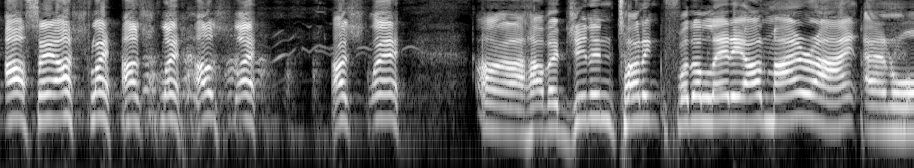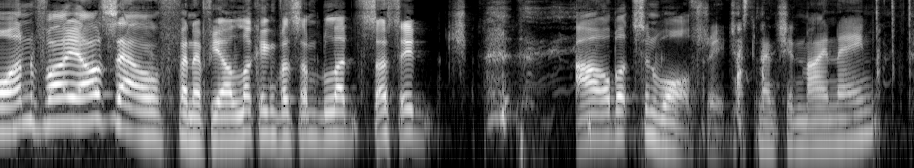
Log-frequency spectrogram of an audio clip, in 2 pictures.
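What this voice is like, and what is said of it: Northern English character voice impression. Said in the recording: “who did you watch or who you inspired? ... Fred Elliott ... playing somewhere from up north in England ... get the accent nailed”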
